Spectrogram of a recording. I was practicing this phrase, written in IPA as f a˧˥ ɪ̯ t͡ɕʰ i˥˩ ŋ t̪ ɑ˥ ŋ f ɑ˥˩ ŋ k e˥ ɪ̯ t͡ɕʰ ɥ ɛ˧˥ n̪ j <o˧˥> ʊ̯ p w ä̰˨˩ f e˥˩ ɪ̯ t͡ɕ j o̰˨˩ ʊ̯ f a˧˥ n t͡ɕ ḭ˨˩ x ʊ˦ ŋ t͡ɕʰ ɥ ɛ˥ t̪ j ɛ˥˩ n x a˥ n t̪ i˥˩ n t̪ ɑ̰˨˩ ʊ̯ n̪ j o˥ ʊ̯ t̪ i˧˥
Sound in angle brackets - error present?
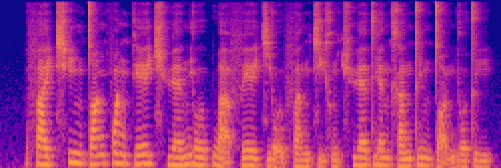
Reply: no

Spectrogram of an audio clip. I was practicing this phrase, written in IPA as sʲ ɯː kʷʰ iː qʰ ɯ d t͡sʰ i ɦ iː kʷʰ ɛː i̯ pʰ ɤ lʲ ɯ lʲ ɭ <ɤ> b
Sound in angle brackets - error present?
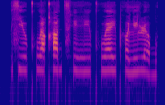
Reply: no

